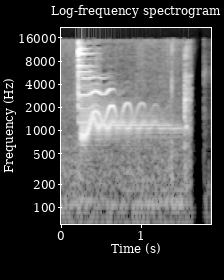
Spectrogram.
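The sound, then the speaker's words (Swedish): A loud cartoon boing springs out, its pitch warbling up and down in quick wavy loops before settling into a steady tone and cutting off abruptly after about a second and a half, used as the sound illustration of a pig's curly tail growing out on Tommy Berggren. “Mm, det ljudet ni hörde där, boinget, det var ljudillustrationerna av knorren som växer ut på Tommy Berggren.”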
